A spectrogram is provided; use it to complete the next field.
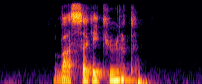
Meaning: water-cooled
- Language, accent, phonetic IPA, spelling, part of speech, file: German, Austria, [ˈvasɐɡəˌkyːlt], wassergekühlt, adjective, De-at-wassergekühlt.ogg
